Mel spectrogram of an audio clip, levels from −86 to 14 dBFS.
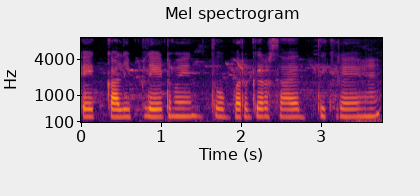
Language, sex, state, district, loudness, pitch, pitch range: Hindi, female, Uttar Pradesh, Lalitpur, -21 LUFS, 225 Hz, 220-230 Hz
